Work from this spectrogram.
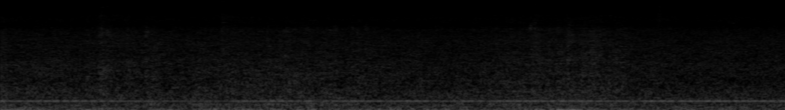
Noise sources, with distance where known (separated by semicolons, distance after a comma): large-sounding engine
